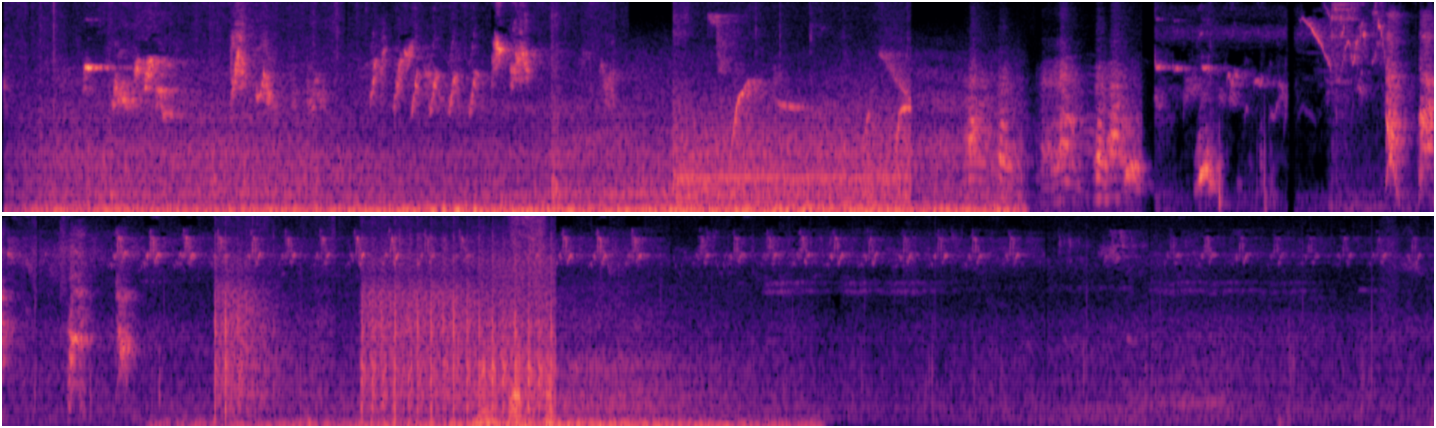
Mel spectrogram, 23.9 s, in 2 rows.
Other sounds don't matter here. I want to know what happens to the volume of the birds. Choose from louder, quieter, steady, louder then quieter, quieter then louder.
quieter.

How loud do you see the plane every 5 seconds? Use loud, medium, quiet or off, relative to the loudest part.
loud, loud, quiet, medium, off.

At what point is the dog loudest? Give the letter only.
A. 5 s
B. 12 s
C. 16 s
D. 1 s
B.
